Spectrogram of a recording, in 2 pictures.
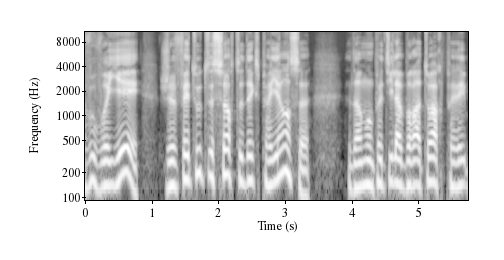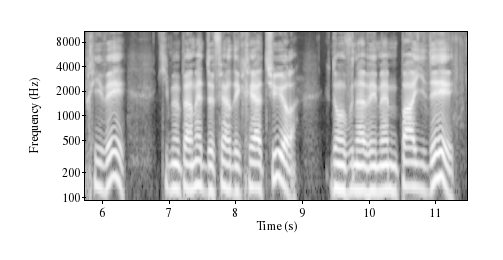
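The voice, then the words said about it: German accent drifting into southern accent. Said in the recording (French): “mon accent allemand qui se transforme en accent du Sud. C'est n'importe quoi.”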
